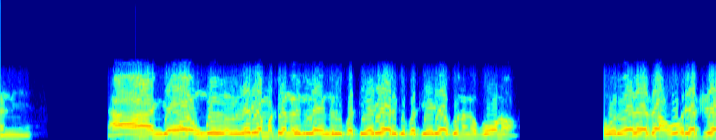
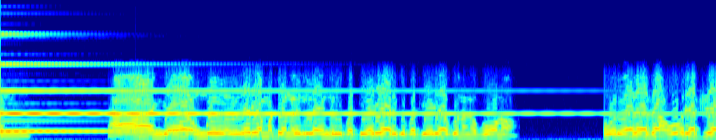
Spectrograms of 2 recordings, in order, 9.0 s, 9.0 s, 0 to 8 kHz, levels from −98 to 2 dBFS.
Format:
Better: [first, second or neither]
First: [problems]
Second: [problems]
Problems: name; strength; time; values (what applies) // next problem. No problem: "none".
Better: first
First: none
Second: background sound (Musical instrument); as loud as the speech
